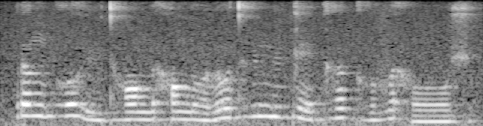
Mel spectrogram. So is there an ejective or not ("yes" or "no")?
no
